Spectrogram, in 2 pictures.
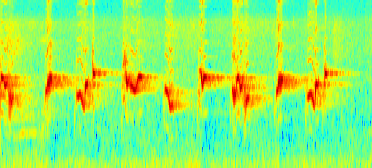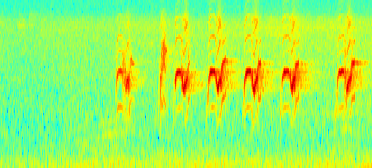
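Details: Long night ropel song of the yellow-vented bulbul (trucukan): a rapid run of bubbly notes, a pause of about a second and a half, then another quick chattering burst.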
